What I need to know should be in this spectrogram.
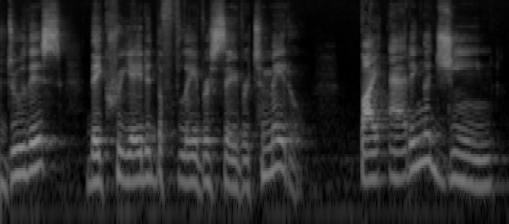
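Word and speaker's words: Flavr Savr: It was called the Flavor Saver tomato. That's spelled F-L-A-V-R S-A-V-R, Flavor Saver.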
